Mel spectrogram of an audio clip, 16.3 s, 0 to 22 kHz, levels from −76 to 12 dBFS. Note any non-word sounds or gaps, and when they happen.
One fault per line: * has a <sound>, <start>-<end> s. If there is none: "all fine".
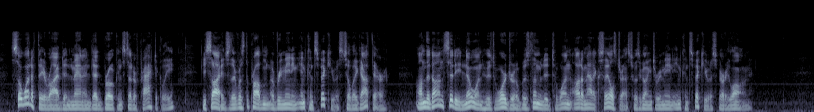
all fine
